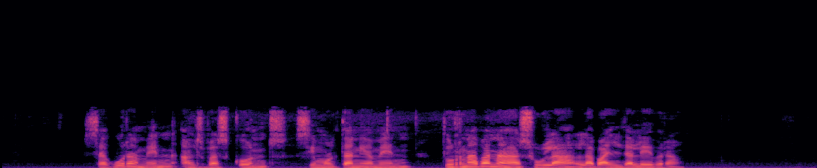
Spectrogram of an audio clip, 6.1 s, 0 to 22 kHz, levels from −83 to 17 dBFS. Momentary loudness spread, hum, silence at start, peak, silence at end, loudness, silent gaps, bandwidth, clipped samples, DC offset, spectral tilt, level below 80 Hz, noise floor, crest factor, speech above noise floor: 11 LU; none; 0.65 s; -4 dBFS; 1 s; -21 LUFS; none; 8.4 kHz; under 0.1%; under 0.1%; -4 dB/octave; -54 dBFS; -62 dBFS; 18 dB; 42 dB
